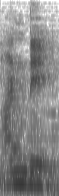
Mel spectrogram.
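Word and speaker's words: Hyundai: அடுத்த company ஹண்டே. ஹூண்டாய் motor company பற்றி தாங்க பேசிகிட்டு இருக்கோம். இத்தனை நாளாக நம்ம தப்பாக ப்ரொனவுன்ஸ் பண்ணிட்டு இருக்கோம்.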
